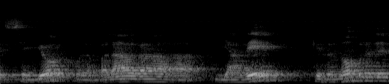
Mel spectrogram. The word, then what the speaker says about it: Yahvé: Jehová, o en realidad el Jehová, una equivocación, la pronunciación probablemente era Yahvé.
